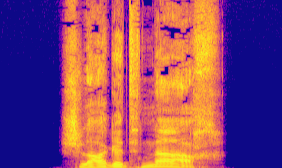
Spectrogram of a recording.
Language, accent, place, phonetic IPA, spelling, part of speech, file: German, Germany, Berlin, [ˌʃlaːɡət ˈnaːx], schlaget nach, verb, De-schlaget nach.ogg
- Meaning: second-person plural subjunctive I of nachschlagen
